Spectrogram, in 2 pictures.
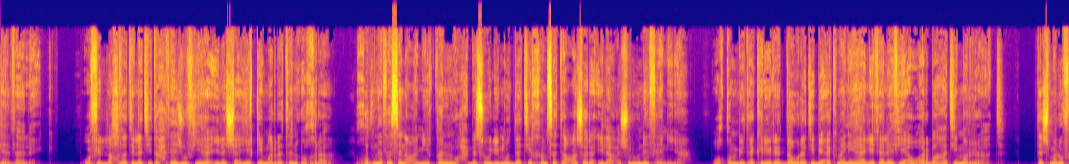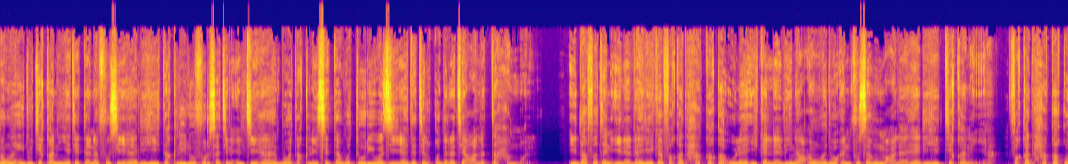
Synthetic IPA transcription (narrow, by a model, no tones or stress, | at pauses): la̰ːða̰ːlɪ̰k | wʔafiːlːɑħðˤɑlːat̪iːt̪aħt̪aːd͡ʒfiːɦaːʔɪlaʃːaɦiːqmɑrˤːɑʔʊ̰xɾˤɑ̰ː | xʊðnafasanʕamiːqɑnwa̰ħbɪsulɪmʊd̪ːaxamsaʕaʃɑɾˤʔɪla̰ːʕɪʃɾuːnaθa̰ːnɪ̰ja̰ | waqʊmbɪt̪akɾiːɾɪd̪ːawɾˤɑt̪bɪʔakmalɪɦaːlɪθalaːθɪʔawʔɑɾˤbaʕamɑrˤːɑ̰ːt̪ː | aʃmalʊfawaːʔɪd̪t̪ɪqɑnɪjːat̪ːanafːʊsɦaːðɪhɪt̪ɑqliːlʊfʊɾsˤɑlʔɪ̰lt̪ɪɦaːbwat̪ɑqliːsɪt̪ːawat̪ːʊɾɪwazɪjaːd̪alqʊd̪ɾˤɑʕalaːt̪ːaħamːʊ̰l | ʔɪd̪ˤɑːfɑʔɪlaːðaːlɪkafɑqɑd̪ħɑqːɑqɑʔʊlaːʔɪkalːaðiːnaʕawːad̪uːʔanfʊsaɦʊmʕa̰laːɦaːðɪhɪt̪ːɪqɑ̰nɪ̰jːa̰ | fɑqɑd̪ħɑqːɑqu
